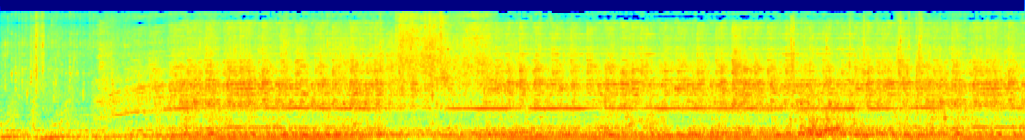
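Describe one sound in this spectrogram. A cargo lift's motor starts with a rising whine and then hums steadily.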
